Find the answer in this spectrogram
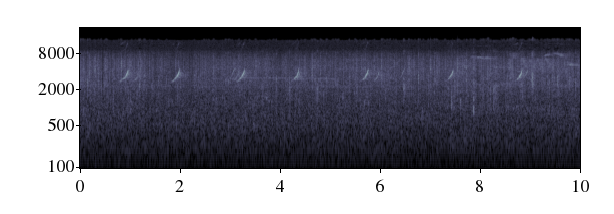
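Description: Outdoor ambience with a bird repeating a short rising chirp about once a second over a steady hiss.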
